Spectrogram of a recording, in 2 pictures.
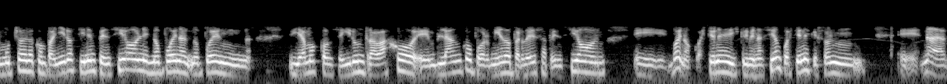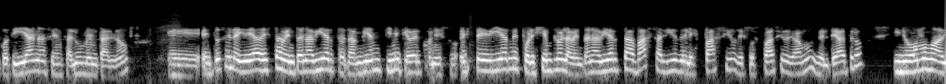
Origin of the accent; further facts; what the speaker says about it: Bariloche, Río Negro, Argentina; yo soy de Bariloche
